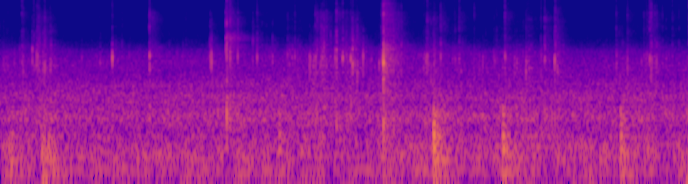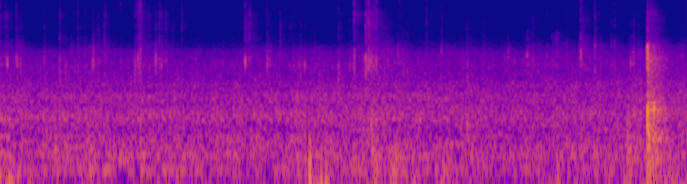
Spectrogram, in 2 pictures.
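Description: Clear plastic zip-lock bag crinkling and crackling as it is handled and pulled open, with irregular sharp clicks over a steady background hiss.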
